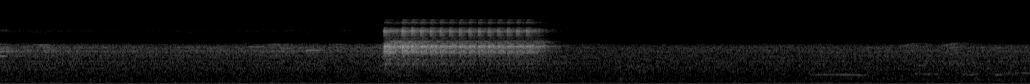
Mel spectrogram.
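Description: Steady hiss of an old videotape playing back through a TV, with a loud burst of buzzing static lasting about a second and a half, starting around four seconds in, where the tape cuts from one recording to the next.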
